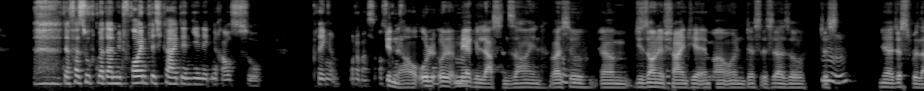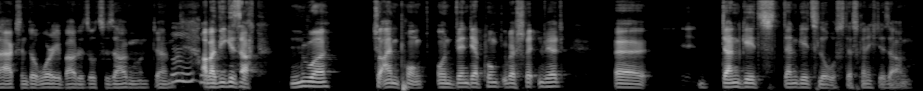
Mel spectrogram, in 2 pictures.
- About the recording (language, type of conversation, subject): German, unstructured, Wie gehst du mit Meinungsverschiedenheiten um?
- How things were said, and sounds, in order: laughing while speaking: "relaxed and don't worry about it"; tapping; other noise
